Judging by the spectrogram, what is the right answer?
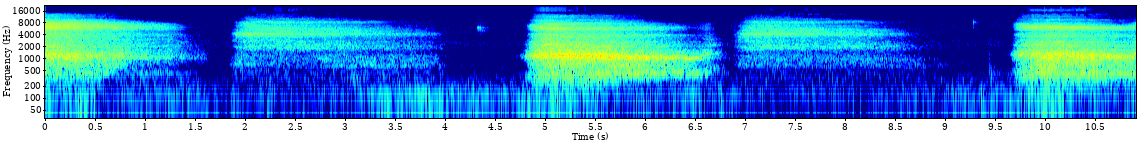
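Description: Slow, deep breaths during a neck flexion stretch, with long airy inhales and exhales alternating in a steady rhythm, each lasting a couple of seconds, close and fairly quiet, with no talking.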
